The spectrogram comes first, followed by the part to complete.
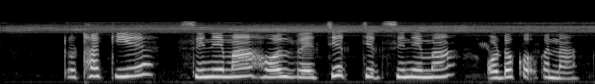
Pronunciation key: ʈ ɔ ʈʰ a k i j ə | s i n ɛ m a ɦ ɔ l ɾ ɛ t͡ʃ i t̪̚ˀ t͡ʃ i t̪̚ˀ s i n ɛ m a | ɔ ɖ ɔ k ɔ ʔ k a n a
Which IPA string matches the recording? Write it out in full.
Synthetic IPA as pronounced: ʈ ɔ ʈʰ a k i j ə | s i n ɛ m a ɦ ɔ l ɾ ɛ t͡ʃ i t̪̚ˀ t͡ʃ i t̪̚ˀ s i n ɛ m a | ɔ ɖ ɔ k ɔ ʔ k a n a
